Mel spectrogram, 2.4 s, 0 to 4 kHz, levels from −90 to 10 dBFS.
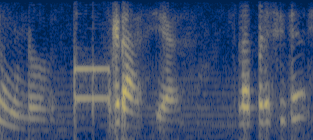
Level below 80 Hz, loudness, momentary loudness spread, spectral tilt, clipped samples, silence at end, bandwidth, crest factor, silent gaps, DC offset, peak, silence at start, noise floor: -64 dBFS; -26 LUFS; 14 LU; -7 dB/octave; under 0.1%; 0.05 s; 4 kHz; 20 dB; none; under 0.1%; -6 dBFS; 0 s; -48 dBFS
